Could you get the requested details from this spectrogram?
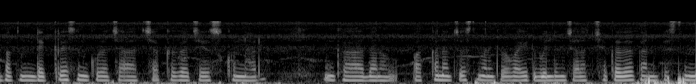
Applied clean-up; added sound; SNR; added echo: none; none; none; none.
